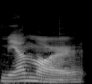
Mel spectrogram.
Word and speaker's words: Myanmar: i think was right mayan mar is where is where the nyan cat's enemy was born my marriage is fun to say i'm sorry i'll pronounce it it's myanmar okay and it's all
